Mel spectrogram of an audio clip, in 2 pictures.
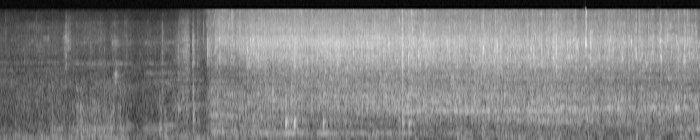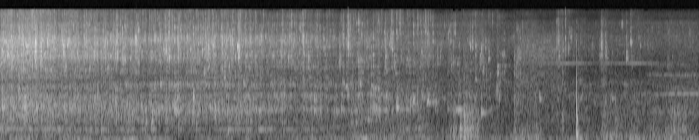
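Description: Beetroot liquid poured from a bucket through a plastic strainer into another bucket: a steady splashing pour that starts about a second and a half in, then thins to a trickle near the end.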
